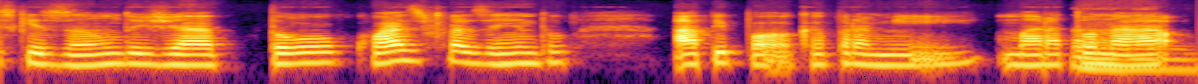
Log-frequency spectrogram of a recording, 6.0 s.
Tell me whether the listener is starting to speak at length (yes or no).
no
